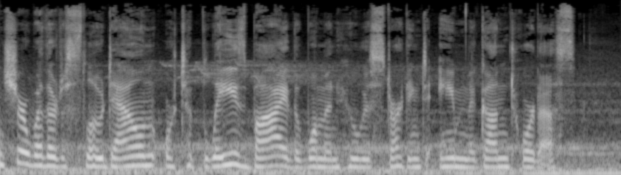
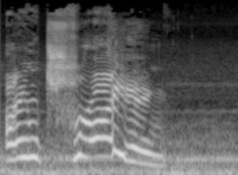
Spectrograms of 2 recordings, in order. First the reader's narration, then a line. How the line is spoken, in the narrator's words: said, shouting now, the panic fully evident in my voice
